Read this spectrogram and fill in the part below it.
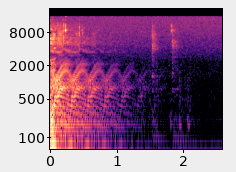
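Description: A harmonica sounds a chord that quickly fades away.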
